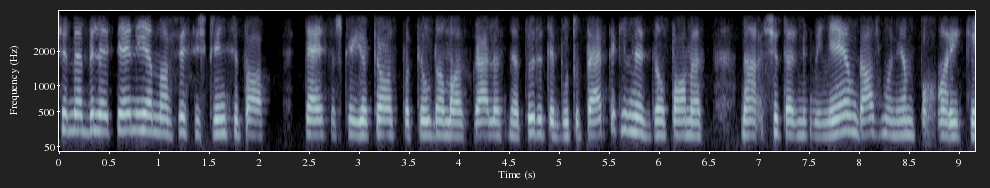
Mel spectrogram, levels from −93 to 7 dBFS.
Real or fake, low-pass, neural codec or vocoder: fake; 3.6 kHz; codec, 24 kHz, 6 kbps, HILCodec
